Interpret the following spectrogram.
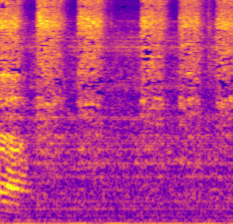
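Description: Aerosol spray paint can spraying in several short hissing bursts, each about half a second long, with brief gaps between them.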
